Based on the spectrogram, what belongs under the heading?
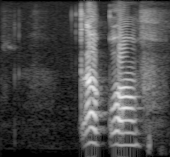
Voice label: "тIакьванф", Aghul

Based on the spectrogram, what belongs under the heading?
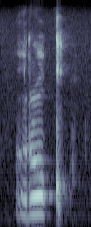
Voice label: "рукь", Aghul

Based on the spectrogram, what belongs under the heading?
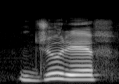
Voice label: "джуреф", Aghul

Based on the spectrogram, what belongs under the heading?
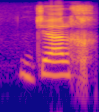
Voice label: "джарх", Aghul

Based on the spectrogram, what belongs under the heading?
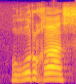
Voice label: "гъургъас", Aghul

